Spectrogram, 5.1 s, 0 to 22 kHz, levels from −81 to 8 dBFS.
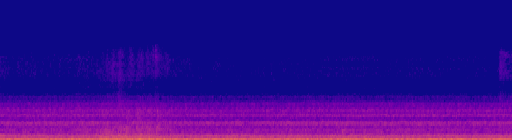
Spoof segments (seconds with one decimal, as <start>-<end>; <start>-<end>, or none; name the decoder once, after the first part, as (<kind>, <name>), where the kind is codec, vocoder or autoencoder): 0.6-1.4 (autoencoder, DAC-VAE); 3.2-5.1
